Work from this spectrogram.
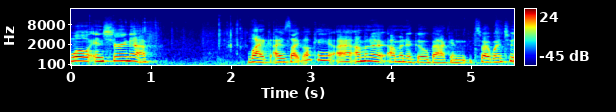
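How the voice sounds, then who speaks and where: Noticeable background noise sits behind a woman talking at a fairly quick pace. Her tone is animated, with lively intonation. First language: Spanish. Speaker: teacher. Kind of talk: casual interview chat. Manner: animated, many fillers.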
